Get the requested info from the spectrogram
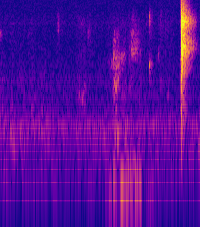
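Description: Faint handling of paper, then a single sharp click from the pen as the writing stops, just before the end.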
